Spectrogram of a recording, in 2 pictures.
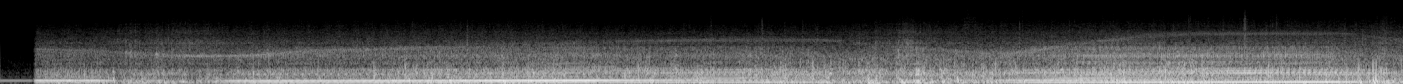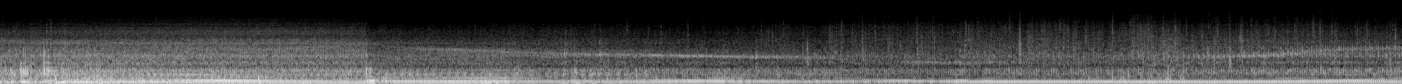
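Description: Audi A4's turbocharged engine running through a straight-pipe exhaust, loud and steady, with the pitch rising and falling several times as it is revved and driven.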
